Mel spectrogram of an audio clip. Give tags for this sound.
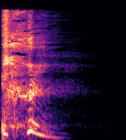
Cough
Sickness

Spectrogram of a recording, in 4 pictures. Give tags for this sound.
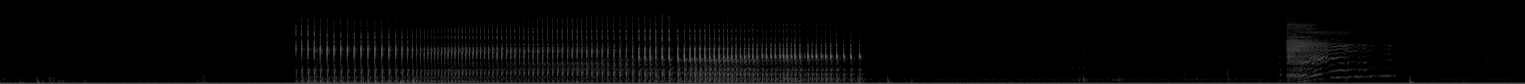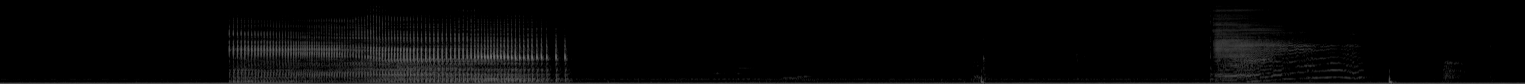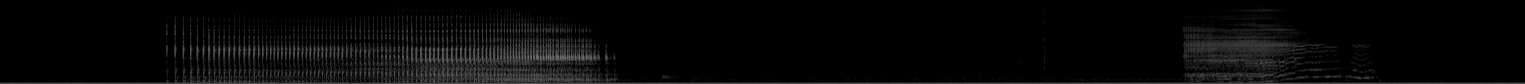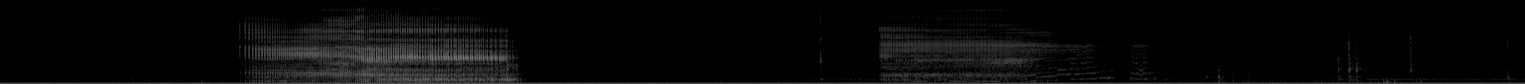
creak
door
horror
scary
squeek

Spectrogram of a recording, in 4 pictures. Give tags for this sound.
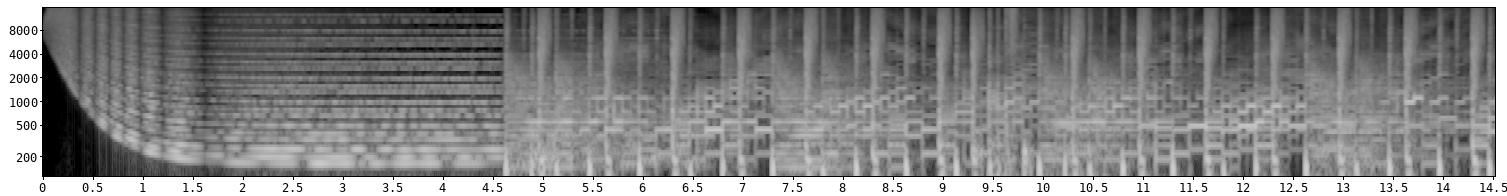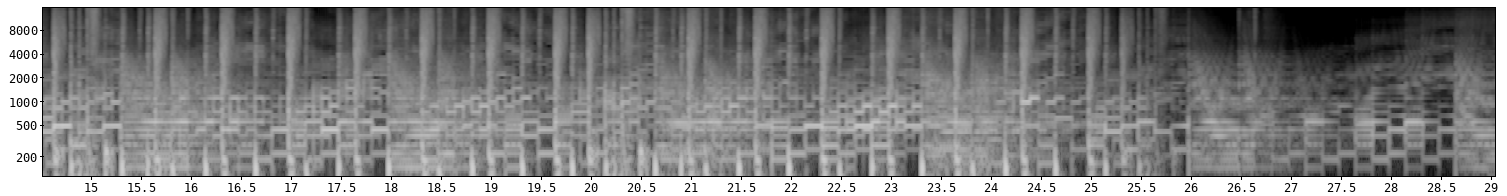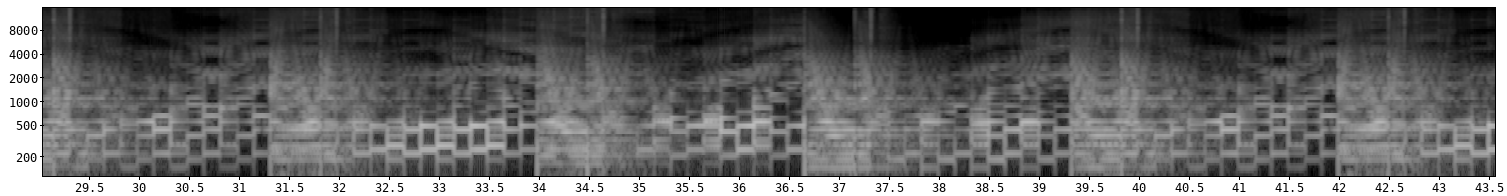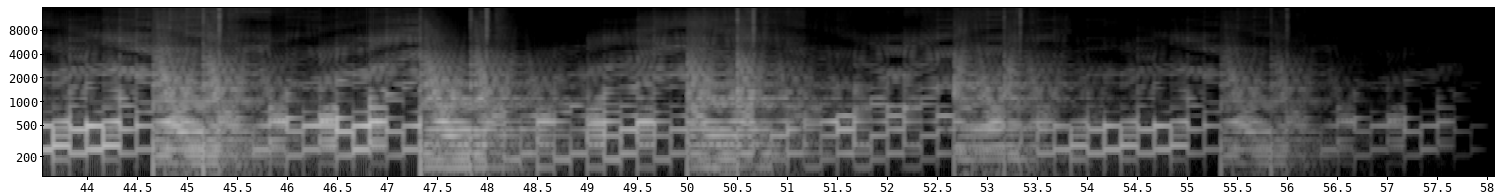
bumper
intro
kasa90
logo
podcast
radio

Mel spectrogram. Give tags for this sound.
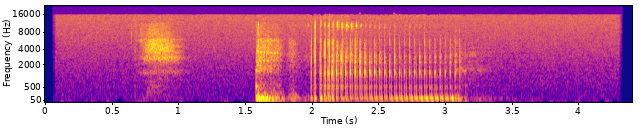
aaaa
asss
hasssss

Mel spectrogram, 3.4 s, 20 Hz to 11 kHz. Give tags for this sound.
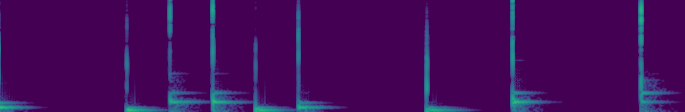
percussion
korgGadget
140bpm
loop

